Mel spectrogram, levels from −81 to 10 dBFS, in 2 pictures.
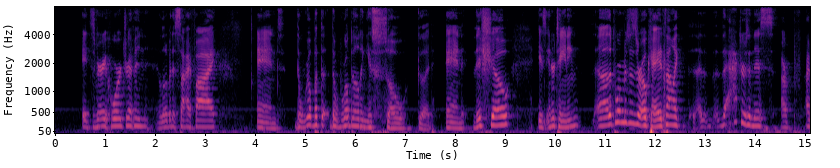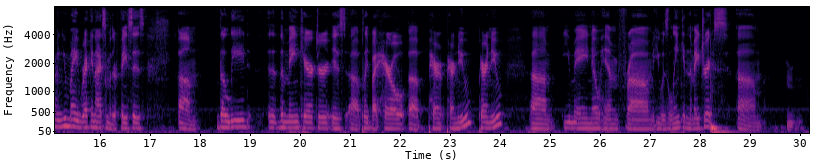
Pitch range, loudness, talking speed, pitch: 115-160 Hz, -35 LUFS, 150 wpm, 140 Hz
